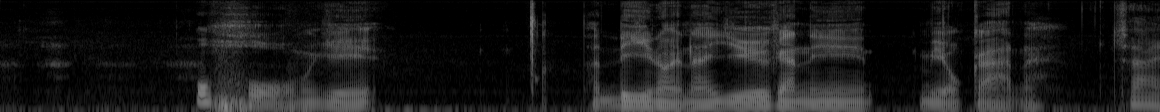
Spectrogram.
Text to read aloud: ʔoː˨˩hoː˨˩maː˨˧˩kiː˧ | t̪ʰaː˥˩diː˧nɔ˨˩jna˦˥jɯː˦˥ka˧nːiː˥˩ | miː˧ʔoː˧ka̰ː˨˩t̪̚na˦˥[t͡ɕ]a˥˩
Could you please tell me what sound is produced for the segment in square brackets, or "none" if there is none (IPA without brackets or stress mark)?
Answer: t͡ɕʰ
